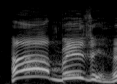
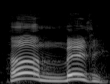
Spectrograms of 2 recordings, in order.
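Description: First: Busy blurted out loud and high; mock frazzled. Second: Busy through a laugh. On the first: Pastor acting a frantic churchgoer, loud busy. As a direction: throw it out like you're swamped. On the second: Pretend. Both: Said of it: "we're like".

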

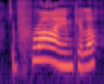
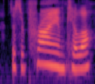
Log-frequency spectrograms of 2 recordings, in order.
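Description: First: "Supreme" stretched slow and louder with a rising end; emphatic, drawn out. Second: Said in the usual way. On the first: Shown as a demonstration. Gamer hyping up the ninja kit, slow emphatic boast. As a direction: lean hard on "Supreme killer", slow and loud. Repeats phrase building emphasis.

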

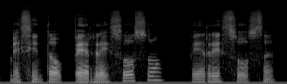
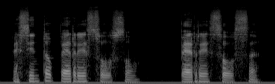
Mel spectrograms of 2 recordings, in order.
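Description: No difference in how they are said.

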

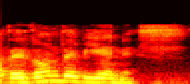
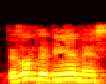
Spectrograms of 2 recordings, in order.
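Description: First: Drawn out, every word very slow; father holding a belt, asking with slow menace. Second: Sharp, high, loud father's question; mock-stern father, louder and higher; stern demand. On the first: Retold or imitated. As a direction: let the threat hang in each word. Father waits with belt in hand. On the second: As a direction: snap the question at the kid. Father questions son's whereabouts.

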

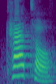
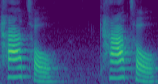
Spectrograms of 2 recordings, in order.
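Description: First: Cattle with a wide flat æ; flat æ demo. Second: Cattle with the flat æ; flat æ again. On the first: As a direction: spread the lips on cattle. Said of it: "cô bè miệng ra nhá". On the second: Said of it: "chọn là âm e bẹt". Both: Shown as a demonstration.

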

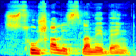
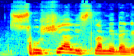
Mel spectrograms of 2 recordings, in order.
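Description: First: সোশ্যাল in two syllables, so-shal; correct pronunciation. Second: সোশিয়াল in three syllables, so-shi-al; mistaken pronunciation. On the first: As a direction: run সোশ্যাল together as "SU-shal". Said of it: "ওরা বলে কি". (সোশ্যাল, "সু-শাল" দুই ধ্বনিতে) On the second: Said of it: "কখনোই বলে না এটার নাম সোশিয়াল". (সোশিয়াল, "শি-আল" আলাদা করে) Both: Shown as a demonstration.

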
